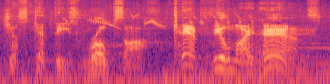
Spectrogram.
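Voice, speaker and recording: Gravelly, lively, wry ex-prisoner for game dialogue. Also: male voice, on the high side, takes it slowly, music in the background, exaggerated voice. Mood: determined. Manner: dry, joking, gruff. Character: wry freed male prisoner, tough adventurer.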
